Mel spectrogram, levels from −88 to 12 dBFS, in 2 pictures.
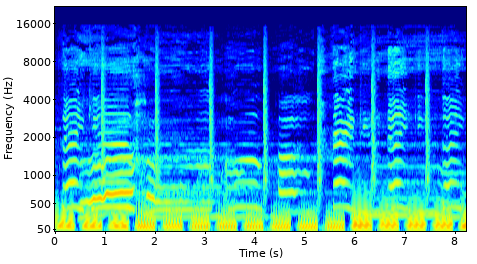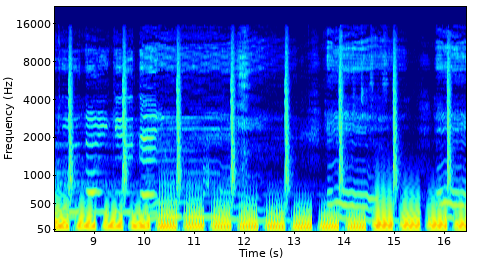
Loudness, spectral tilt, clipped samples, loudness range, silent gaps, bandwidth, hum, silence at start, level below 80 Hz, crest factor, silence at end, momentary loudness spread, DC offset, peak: -23 LUFS; -6.5 dB/octave; under 0.1%; 3 LU; none; 15 kHz; none; 0 s; -30 dBFS; 16 dB; 0 s; 6 LU; under 0.1%; -6 dBFS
